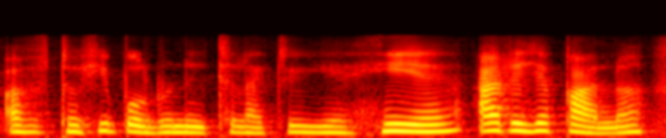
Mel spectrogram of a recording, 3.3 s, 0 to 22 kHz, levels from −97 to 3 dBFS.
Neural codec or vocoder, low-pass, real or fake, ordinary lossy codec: codec, 16 kHz, about 1 kbps, DyCAST, with the encoder's durations; none; fake; none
